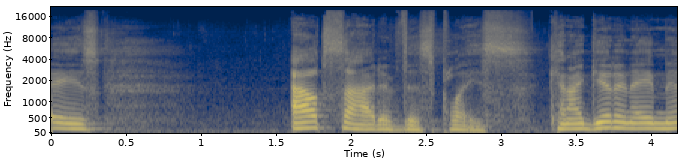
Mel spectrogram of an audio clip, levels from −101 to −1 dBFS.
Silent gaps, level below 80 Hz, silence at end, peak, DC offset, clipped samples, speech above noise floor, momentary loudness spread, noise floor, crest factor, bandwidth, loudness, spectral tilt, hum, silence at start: none; -60 dBFS; 0 s; -4 dBFS; under 0.1%; under 0.1%; 35 dB; 13 LU; -61 dBFS; 22 dB; 19.5 kHz; -27 LUFS; -5.5 dB/octave; none; 0 s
